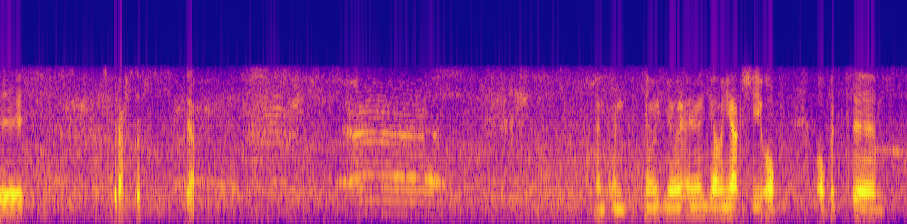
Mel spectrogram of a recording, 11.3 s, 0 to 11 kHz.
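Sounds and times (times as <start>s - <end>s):
outdoor background: 0.0s - 11.3s
sheep and young lambs bleating: 0.6s - 6.7s
speech: 1.4s - 2.6s, 7.6s - 11.2s.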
